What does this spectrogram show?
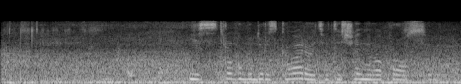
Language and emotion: Russian, neutral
